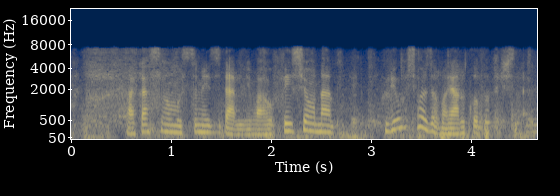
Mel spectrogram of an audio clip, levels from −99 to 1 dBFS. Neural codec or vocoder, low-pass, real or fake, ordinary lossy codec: codec, 24 kHz, 0.9 kbps, WavTokenizer, medium speech release version 2; 7.2 kHz; fake; Opus, 32 kbps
